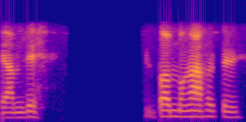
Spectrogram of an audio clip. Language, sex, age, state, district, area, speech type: Manipuri, male, 45-60, Manipur, Chandel, rural, conversation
